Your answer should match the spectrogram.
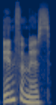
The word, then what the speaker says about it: infamous: And listen to the pronunciation difference. Famous is famous, but Infamous is infamous. I used to say infamous and people would look at me funny. The stress is so important. Both words are stressed on the first syllable.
